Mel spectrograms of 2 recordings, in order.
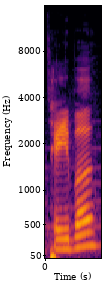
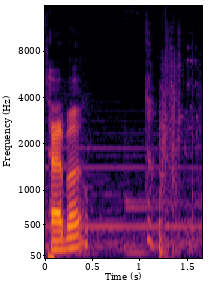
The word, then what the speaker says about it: Teba: I was today years old when I noticed it's pronounced Taba and not Teba.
